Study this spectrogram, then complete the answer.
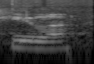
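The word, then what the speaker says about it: Gila: the the heila actually even though it starts with the G it's pronounced heila for those of you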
